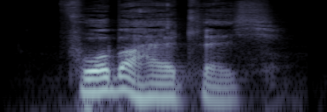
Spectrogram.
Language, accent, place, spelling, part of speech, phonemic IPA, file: German, Germany, Berlin, vorbehaltlich, adjective / preposition, /ˈfoːɐ̯bəˌhaltlɪç/, De-vorbehaltlich.ogg
- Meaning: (adjective) conditional, provisory; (preposition) subject to; under the condition of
